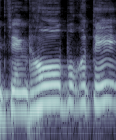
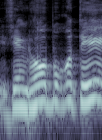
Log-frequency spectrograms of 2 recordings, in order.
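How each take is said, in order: Both takes have the same delivery.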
